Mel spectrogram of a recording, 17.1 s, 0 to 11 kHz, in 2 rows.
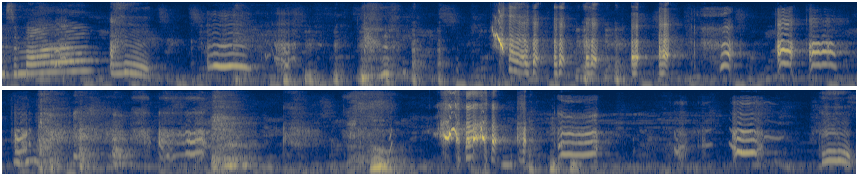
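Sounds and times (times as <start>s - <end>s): baby laughing: 1.1s - 3.1s, 4.9s - 10.7s, 11.4s - 11.6s, 12.9s - 17.0s
baby squealing: 4.9s - 5.7s, 12.9s - 14.4s.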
